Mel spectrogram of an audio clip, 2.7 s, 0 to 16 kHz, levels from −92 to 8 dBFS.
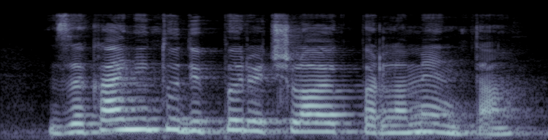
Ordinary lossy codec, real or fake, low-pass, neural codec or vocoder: none; real; 10.8 kHz; none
